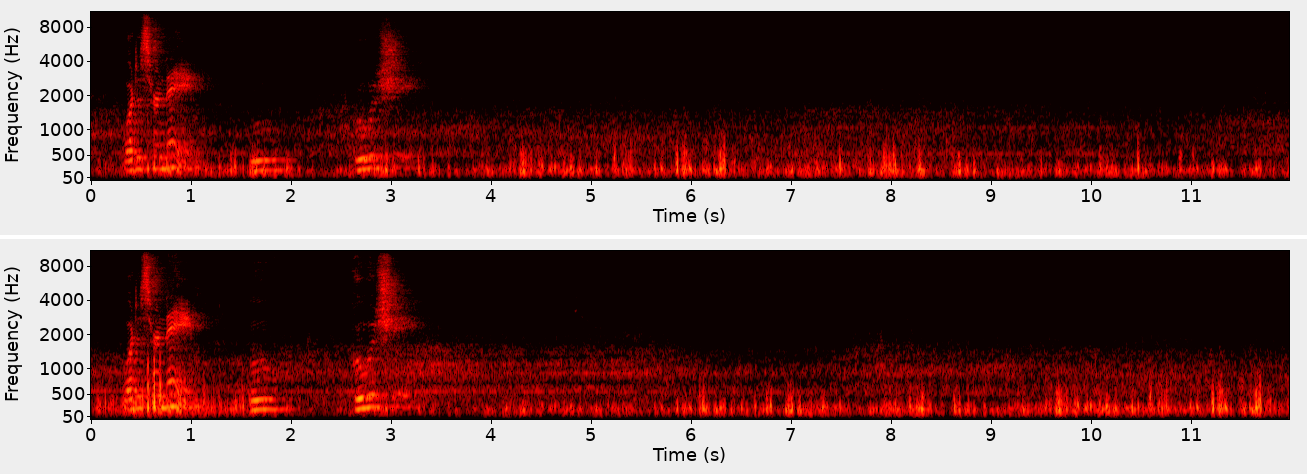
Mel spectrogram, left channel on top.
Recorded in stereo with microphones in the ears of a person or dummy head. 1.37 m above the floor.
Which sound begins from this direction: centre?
A woman speaking, at 0.3 s.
